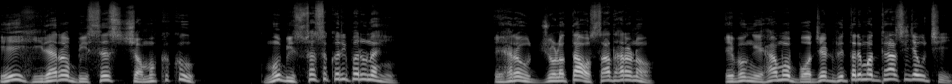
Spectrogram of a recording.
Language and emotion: Odia, surprised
